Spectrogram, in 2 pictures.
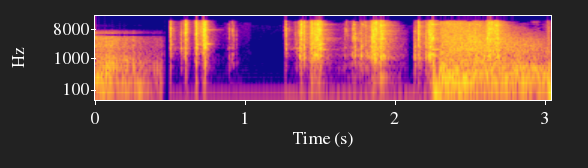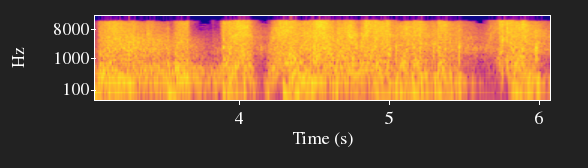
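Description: Gunfire sound effect: a few separate shots in the first two seconds, then about four seconds of rapid, continuous fire.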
